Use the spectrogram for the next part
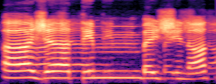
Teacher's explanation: تنوین کو ہم میم سے بدل کر اخفا کریں گے، یعنی غنہ کر کے پڑھیں گے۔ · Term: اقلاب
